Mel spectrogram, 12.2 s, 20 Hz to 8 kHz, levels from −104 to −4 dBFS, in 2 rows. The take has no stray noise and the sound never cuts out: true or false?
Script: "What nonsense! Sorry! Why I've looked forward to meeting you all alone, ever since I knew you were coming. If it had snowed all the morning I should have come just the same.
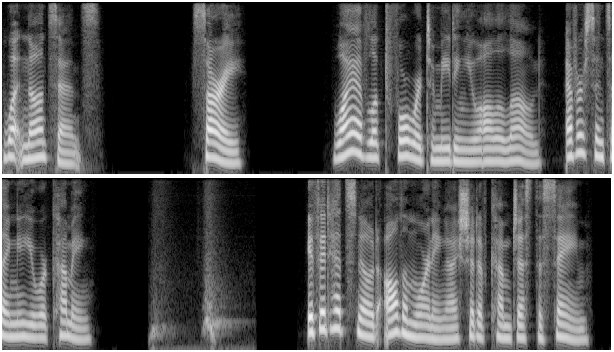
false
